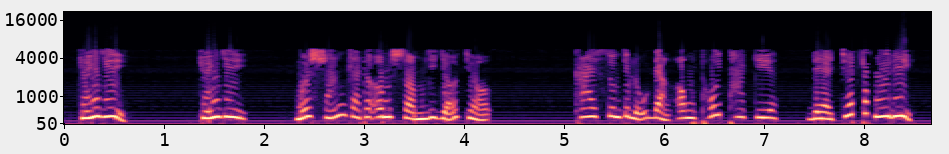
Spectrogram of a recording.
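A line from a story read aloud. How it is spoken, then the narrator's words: Loud scolding. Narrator (Vietnamese): lớn tiếng quát nạt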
